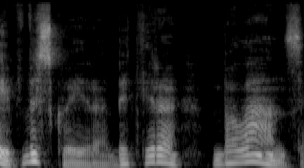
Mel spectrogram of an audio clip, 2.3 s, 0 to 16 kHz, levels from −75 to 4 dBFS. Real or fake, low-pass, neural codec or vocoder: real; 14.4 kHz; none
